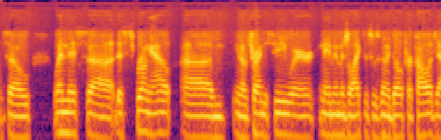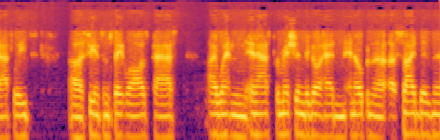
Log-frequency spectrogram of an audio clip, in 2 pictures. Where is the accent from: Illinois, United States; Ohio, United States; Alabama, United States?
Ohio, United States; Youngstown; In Bob Stoops country in Youngstown, Ohio.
